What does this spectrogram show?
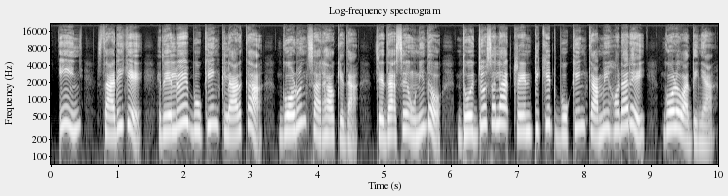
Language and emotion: Santali, happy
